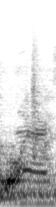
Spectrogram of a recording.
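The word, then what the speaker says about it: Roi: It goes by the name Roy, but with the extra eyes at the end, I actually just pronounce it as Roy every step of the way.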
